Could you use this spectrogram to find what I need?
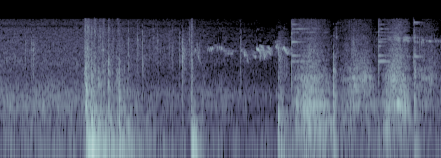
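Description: Short clicks and thuds sound as a game menu opens and closes.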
